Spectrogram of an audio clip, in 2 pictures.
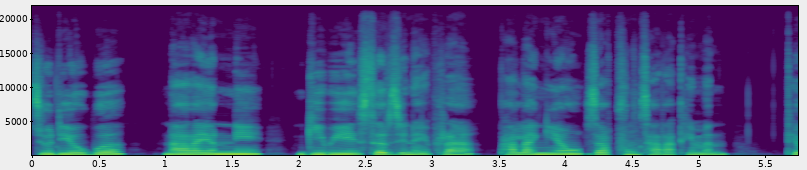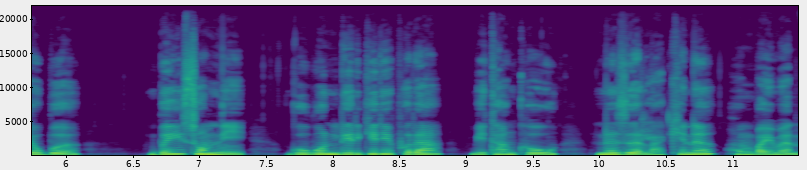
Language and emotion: Bodo, neutral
